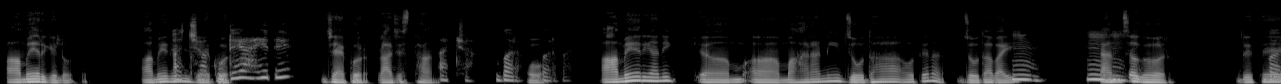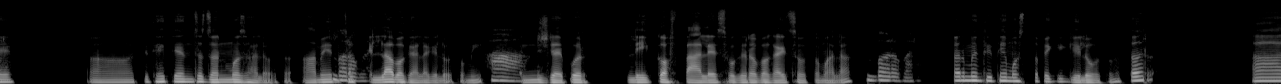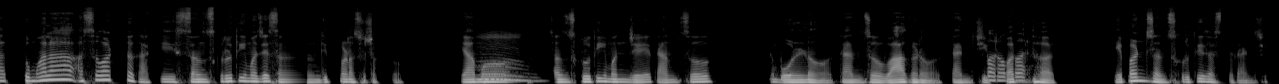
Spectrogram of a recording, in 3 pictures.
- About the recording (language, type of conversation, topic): Marathi, podcast, प्रवासात वेगळी संस्कृती अनुभवताना तुम्हाला कसं वाटलं?
- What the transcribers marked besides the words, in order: in English: "लेक ऑफ पॅलेस"; tapping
